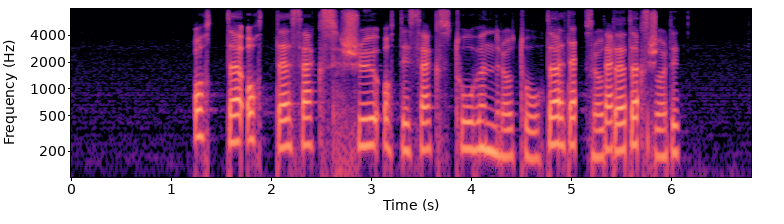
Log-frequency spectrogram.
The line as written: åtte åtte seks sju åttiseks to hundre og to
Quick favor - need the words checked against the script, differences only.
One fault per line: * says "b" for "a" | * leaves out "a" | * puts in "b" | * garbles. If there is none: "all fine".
* garbles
